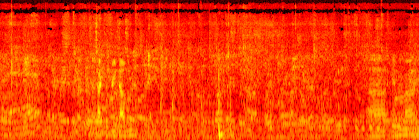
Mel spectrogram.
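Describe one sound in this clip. Young men talk casually across a table nearby.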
